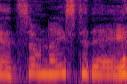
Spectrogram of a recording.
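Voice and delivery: high, soft chirpy small talk; mock cheeriness. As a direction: put on a sweet, high-pitched pleasantry. Acting out outwardly cheerful comic character.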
